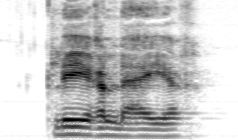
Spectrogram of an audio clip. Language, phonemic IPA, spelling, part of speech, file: Dutch, /ˈklerəˌlɛijər/, klerelijer, noun, Nl-klerelijer.ogg
- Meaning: motherfucker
